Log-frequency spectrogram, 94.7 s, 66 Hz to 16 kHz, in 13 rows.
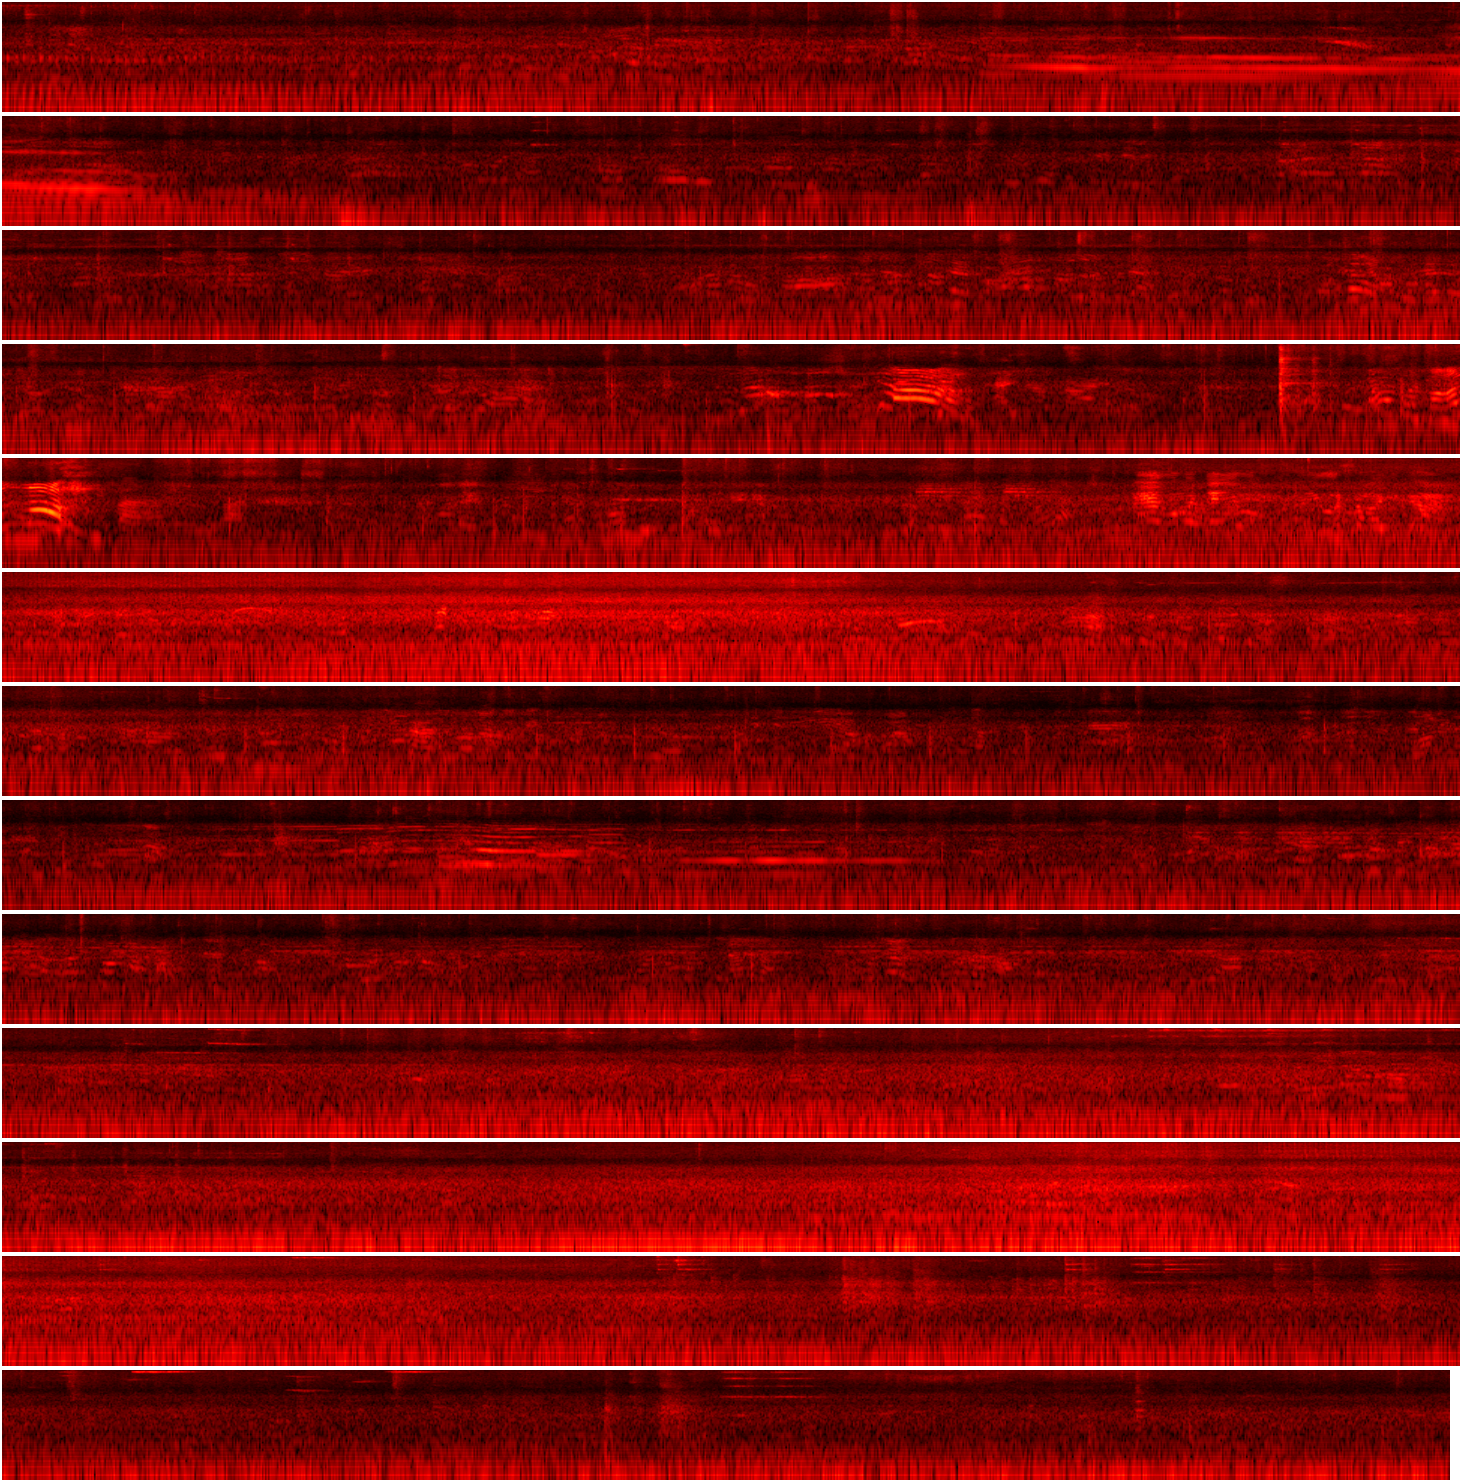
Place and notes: Fangbang Road, Shanghai - in the old district
Walk across the road in the old district, Binaural recording, Zoom H6+ Soundman OKM II
Shanghai, China, 29 November 2013, 16:45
